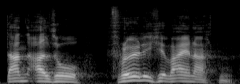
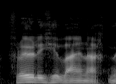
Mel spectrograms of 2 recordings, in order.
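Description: First: Loud cheerful toast, higher; hearty toast. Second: Said in the usual way. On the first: A narrator's reading. Joe toasting his friends, loud and cheerful. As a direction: raise a glass and toast loudly. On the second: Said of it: "riefen wir alle".

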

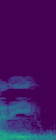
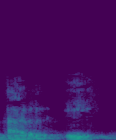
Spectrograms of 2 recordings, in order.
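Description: First: "أري" as a-rii, no stop after r; hamza dropped. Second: "أرئي" as ar-'ii, glottal stop after r; original form with hamza. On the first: Teacher giving the imperative, "أري" without middle hamza. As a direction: run r straight into long ii in "أري". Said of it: "فحذفت أيضًا". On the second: Teacher showing the form not said, hamza kept in "أرئي". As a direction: break "أرئي" with a hamza before final ii. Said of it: "ولم نقل أرئي". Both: Shown as a demonstration.

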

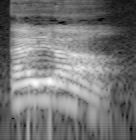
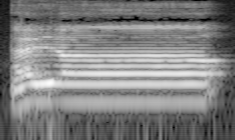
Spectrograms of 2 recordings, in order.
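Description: First: Said in the usual way. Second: أيا with the last "aa" held very long and louder; drawn-out final alif. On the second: Shown as a demonstration. Teacher making the alif audible, final vowel held long. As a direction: stretch the end of أيا on one high, sustained note. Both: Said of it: "بالألف".

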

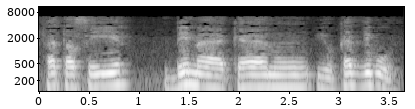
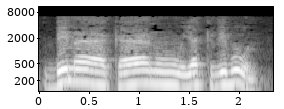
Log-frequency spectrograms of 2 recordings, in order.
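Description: First: يكذبون with u on the ي and a doubled, held ذ; يكذبون with a stressed double ذ; yukadhdhibun reading. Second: Said in the usual way. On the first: Shown as a demonstration. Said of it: "وفتح الكاف وكسر الذال المشددة". (يكذبون بضم الياء وتشديد الذال) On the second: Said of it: "قرأ قالون كلمة يكذبون".

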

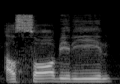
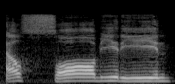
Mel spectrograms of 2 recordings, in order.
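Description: First: الصابرين with a single short ص, no doubling; rushed saad. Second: الصابرين with the ص held long and doubled, slow; doubled saad. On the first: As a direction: run through the ص in الصابرين. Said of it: "ناس كتيرة بتقول إيه". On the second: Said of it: "الصاد مشددة اهي". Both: Shown as a demonstration.

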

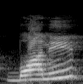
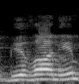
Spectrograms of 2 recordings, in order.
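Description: First: ضانين opening on a heavy emphatic "d"; ḍād in ضانين. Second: بضانين said as بظنين, with emphatic "dh"; ẓā' in بضانين. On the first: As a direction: slowly say ضانين with a clear ḍād. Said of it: "مش كيما ضانين هو ببخيل". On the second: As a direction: slowly say بضانين with an interdental ẓā'. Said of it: "بضانين بالضاد متهم". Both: Shown as a demonstration.

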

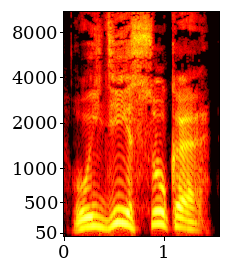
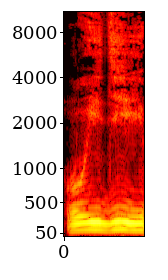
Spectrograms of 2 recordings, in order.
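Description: First: High, raised, angry dismissal; sharp angry outburst; furious. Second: Low, hoarse, drawn-out dismissal; strained, hoarse low order; wheezing. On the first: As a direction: hurl it at her in rage. Enraged man drives her off. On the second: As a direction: croak it out weakly. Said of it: "прохрипел он". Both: A narrator's reading.

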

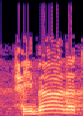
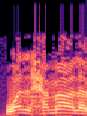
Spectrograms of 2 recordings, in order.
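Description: First: حمالة with an i after the ح; kasra on الحاء. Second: والحمالة with an a after the ح; fatha on الحاء. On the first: Teacher repeats the sword word, حمالة with kasra. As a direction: say حمالة as "himala". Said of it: "السيف بالكسر". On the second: Teacher explains blood-money liability, والحمالة with fatha. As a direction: say والحمالة as "wal-hamala". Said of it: "بفتح الحاء". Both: Shown as a demonstration.

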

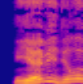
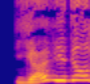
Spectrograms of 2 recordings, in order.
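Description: First: Said in the usual way. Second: Видела said high and loud, with weight; stress on видела. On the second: Acted. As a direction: lean hard on видела, pitched up. Heroine stresses what she saw.

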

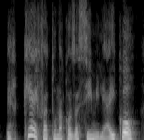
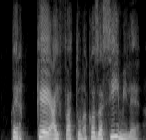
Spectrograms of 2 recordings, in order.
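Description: First: Snapped question. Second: Loud, angry demand; sudden yell. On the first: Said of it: "scattò". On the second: Father suddenly yelling at his thieving son, loud angry demand. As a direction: bellow the question. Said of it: "urlò improvvisamente suo padre". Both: A narrator's reading.

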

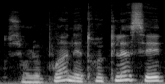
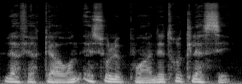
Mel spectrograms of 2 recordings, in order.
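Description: First: Classée slowed and higher, leaned on; insistent repeat. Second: Said in the usual way. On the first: Acted. Lupin insists to doubting Ganimard, slower and higher. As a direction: press Sur le point d'être classée slowly, higher. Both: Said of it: "te dis-je".

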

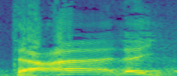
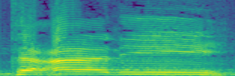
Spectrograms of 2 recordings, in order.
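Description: First: تعالي said ta'ālay, ending in "ay"; correct fatha form. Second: تعالي drawn out slowly as ta'ālī, ending in "ee"; kasra on the lam. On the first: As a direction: keep the lam of تعالي open, gliding to "ay". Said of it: "الصحيح والفصيح أو الأفصح". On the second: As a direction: stretch the "lee" at the end of تعالي. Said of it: "من يكسر اللام". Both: Shown as a demonstration.

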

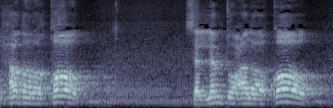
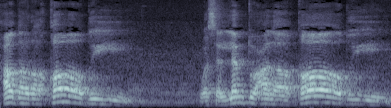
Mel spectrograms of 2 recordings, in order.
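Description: First: Long aa then stop dead on the Dad of "قاض"; no ee and no n after "قاض"; pausal, yaa dropped. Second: Slow, drawn-out final ee in "قاضي"; pausal, yaa kept. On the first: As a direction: end "قاض" on a bare consonant Dad. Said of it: "بحذف الياء مع التسكين". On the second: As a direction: end "قاضي" on a long ee. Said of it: "ويجوز قليلا بإثبات الياء". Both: Shown as a demonstration.

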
